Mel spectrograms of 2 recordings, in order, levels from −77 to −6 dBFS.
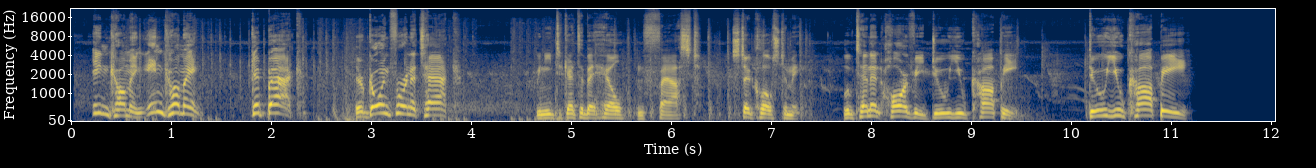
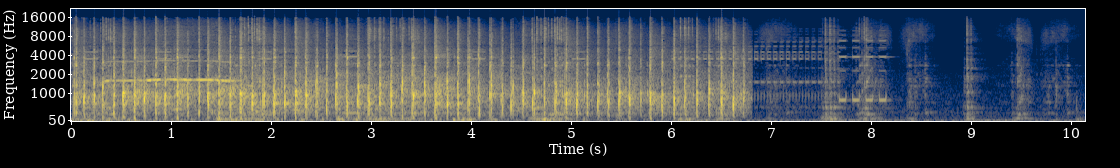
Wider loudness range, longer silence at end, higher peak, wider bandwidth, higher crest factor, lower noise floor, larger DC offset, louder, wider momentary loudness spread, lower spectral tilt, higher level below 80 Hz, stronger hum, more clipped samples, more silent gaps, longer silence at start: second, 2 LU vs 12 LU; first, 0.9 s vs 0.15 s; about the same, 0 dBFS vs 0 dBFS; about the same, over 20 kHz vs over 20 kHz; about the same, 16 dB vs 16 dB; about the same, -41 dBFS vs -44 dBFS; neither; about the same, -14 LUFS vs -14 LUFS; second, 11 LU vs 21 LU; about the same, -3 dB/octave vs -2 dB/octave; second, -48 dBFS vs -38 dBFS; neither; second, under 0.1% vs 0.1%; neither; first, 0.2 s vs 0 s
